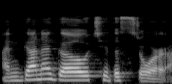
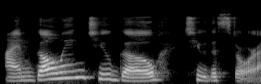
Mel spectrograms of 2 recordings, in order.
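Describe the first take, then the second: First: "gonna" as one quick word; casual "gonna" with no t; reduced gonna. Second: "going to" spelled out carefully; deliberate, full "going to go". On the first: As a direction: swallow "going to" into "gonna". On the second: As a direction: say every sound of "going to". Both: Shown as a demonstration. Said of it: "this is actually going to".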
